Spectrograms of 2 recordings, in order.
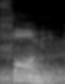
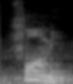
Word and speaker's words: fome: vogais tônicas orais né Em certas variantes Paulistas algumas formas como homem e fome são pronunciadas com vogais orais homem e fome formas como homem fome apresenta tipicamente uma vogal nasal na maioria dos dialetos do português homem fome é verdade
